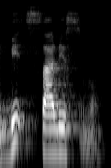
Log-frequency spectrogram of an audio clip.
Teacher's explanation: memindahkan harokat hamzah, ini yang berharokat ini hamzah i, kepada huruf sebelumnya menjadi bisalismu. Jadi al-ismu menjadi alismu. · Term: naqal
